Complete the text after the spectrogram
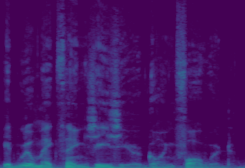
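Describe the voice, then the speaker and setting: Measured, calculating boss, noisy ambience. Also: male voice, deep voice, lively intonation, warm tone. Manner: measured, authoritative, unapologetic. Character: shadowy calculating male leader, middle-aged, coolly self-justifying. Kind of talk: dramatic video game dialogue.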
